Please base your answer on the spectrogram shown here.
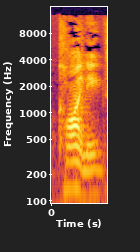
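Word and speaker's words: König: Y su contraparte de la Alemania nazi es Ed Harris, como el Major Koenig, o Koenig, si lo querés pronunciar bien con la diéresis.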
